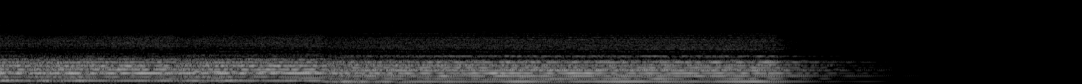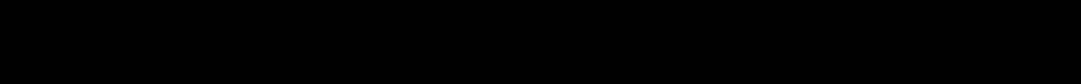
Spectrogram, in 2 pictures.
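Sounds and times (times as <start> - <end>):
tenor singing a prayer: 0.0 - 8.3.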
